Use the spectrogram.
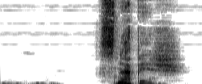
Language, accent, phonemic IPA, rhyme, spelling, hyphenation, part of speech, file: English, Australia, /ˈsnæpɪʃ/, -æpɪʃ, snappish, snap‧pish, adjective, En-au-snappish.ogg
- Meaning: 1. Likely to snap or bite 2. Exhibiting irritation or impatience; curt; irascible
